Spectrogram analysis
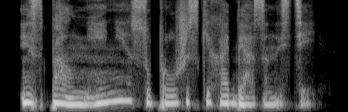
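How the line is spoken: Embarrassed whisper. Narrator (Russian): шепотом объяснила Хелен, покраснев еще больше

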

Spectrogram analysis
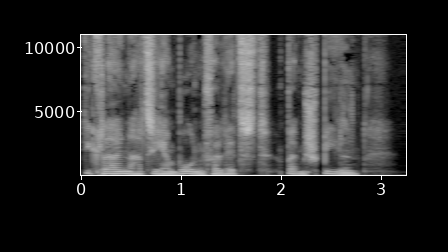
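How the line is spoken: Gentle voice. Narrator (German): sagte Emma mit sanfter Stimme

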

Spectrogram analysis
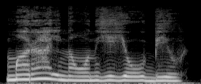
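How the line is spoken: Sighed. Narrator (Russian): вздохнула

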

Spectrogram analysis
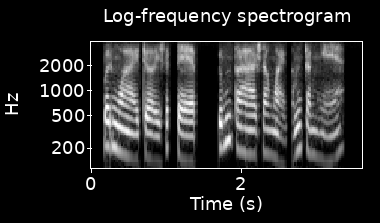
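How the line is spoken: Soft, gentle, unhurried. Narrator (Vietnamese): Chàng nhỏ nhẹ từ tốn nói

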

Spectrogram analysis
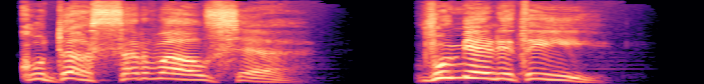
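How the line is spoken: Shouted. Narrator (Russian): крикнул ему Фанфан

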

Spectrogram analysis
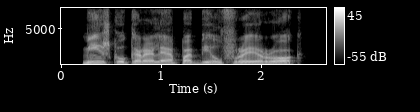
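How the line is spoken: Crowd yelling. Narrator (Russian): орали со всех сторон

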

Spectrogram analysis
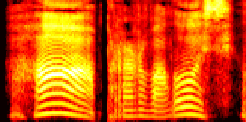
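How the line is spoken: Ominous, through teeth. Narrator (Russian): зловеще процедил он

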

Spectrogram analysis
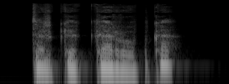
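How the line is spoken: Woman muttering. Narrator (Russian): пробормотала женщина

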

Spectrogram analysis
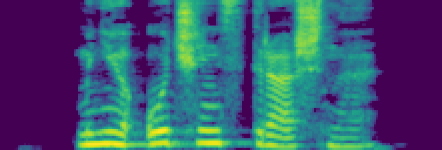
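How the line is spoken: Confessing with heavy sigh. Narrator (Russian): призналась и тяжело вздохнула

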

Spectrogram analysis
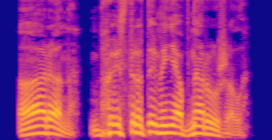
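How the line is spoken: Smirking grunt. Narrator (Russian): хмыкнул

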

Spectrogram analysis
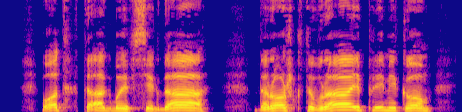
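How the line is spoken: Cheerful exclamation. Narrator (Russian): весело воскликнул Каменев

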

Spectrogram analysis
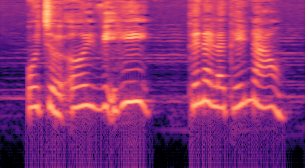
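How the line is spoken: Frightened cry. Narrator (Vietnamese): Như Phi sợ hãi kêu lên

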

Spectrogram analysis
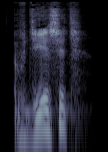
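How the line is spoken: Hoarse, recovering composure. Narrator (Russian): хриплым голосом ответил он, стараясь исправить впечатление от своего неожиданного вскрика

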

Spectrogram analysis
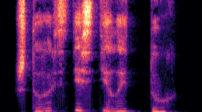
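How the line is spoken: Shocked whisper. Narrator (Russian): В шоке прошептала слуга

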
